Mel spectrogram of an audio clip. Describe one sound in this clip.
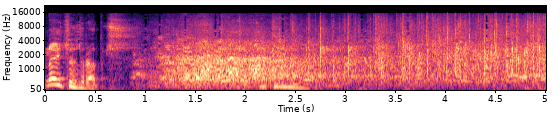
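A large audience laughs and applauds.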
